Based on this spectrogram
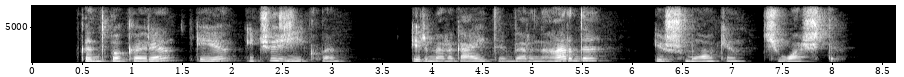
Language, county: Lithuanian, Vilnius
